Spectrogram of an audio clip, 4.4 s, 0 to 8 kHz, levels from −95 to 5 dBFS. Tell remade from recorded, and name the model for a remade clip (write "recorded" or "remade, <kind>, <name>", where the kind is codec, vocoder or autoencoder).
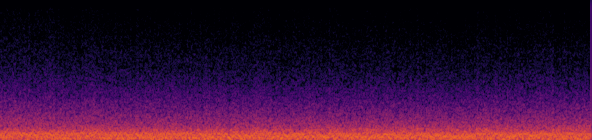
recorded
